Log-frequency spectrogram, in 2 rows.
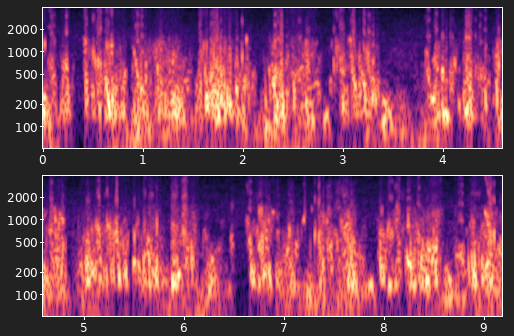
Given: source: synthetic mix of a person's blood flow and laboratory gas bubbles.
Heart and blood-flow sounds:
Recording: Doppler ultrasound of blood flow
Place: precordium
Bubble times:
0.00-0.14 s: bubbles
0.17-0.32 s: bubbles
0.40-1.46 s: bubbles
1.51-2.11 s: bubbles
2.20-2.77 s: bubbles
2.84-3.38 s: bubbles
3.80-4.82 s: bubbles
4.92-5.82 s: bubbles
5.88-6.16 s: bubbles
6.46-6.51 s: bubbles
6.61-7.21 s: bubbles
7.23-7.77 s: bubbles
7.93-8.60 s: bubbles
8.70-9.19 s: bubbles
From the record:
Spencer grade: 4 (maximum detectable bubble signal sounding continuously throughout systole and diastole of every cardiac period, and overriding the amplitude of the normal cardiac signals)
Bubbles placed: anywhere in the cardiac cycle

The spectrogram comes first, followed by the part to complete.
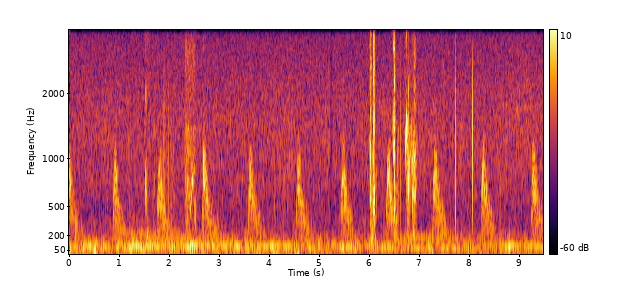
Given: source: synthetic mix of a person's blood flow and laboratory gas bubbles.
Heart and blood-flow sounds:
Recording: Doppler ultrasound of blood flow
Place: subclavian vein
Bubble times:
1.49-1.61 s: bubbles
2.30-2.55 s: bubbles
2.65-2.73 s: bubbles
5.99-6.16 s: bubbles
6.45-6.60 s: bubbles
6.70-6.98 s: bubbles
From the record:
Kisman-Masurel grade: 223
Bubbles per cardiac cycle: several, 3 to 8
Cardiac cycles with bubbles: 10 to 50%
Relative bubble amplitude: loud (0.450 to 0.775)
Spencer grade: 2 (many but less than half of the cardiac periods contain bubble signals, singularly or in groups)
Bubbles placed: anywhere in the cardiac cycle

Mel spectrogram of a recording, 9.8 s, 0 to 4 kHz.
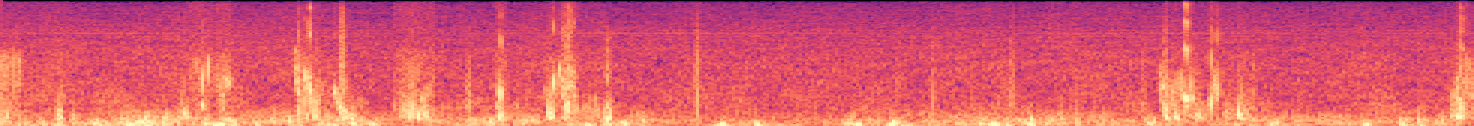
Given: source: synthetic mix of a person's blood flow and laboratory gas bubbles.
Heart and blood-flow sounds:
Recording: Doppler ultrasound of blood flow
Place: subclavian vein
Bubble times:
0.00-0.15 s: bubbles
0.38-0.44 s: bubbles
1.19-1.55 s: bubbles
1.94-2.17 s: bubbles
2.19-2.37 s: bubbles
2.62-2.90 s: bubbles
3.29-3.48 s: bubbles
3.62-4.02 s: bubbles
7.71-8.37 s: bubbles
9.64-9.84 s: bubbles
From the record:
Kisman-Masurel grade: 233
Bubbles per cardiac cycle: several, 3 to 8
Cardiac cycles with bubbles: 50 to 99%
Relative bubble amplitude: loud (0.450 to 0.775)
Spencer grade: 3 (all of the cardiac periods contain showers or single bubble signals, but not dominating or overriding the cardiac motion signals)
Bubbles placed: anywhere in the cardiac cycle

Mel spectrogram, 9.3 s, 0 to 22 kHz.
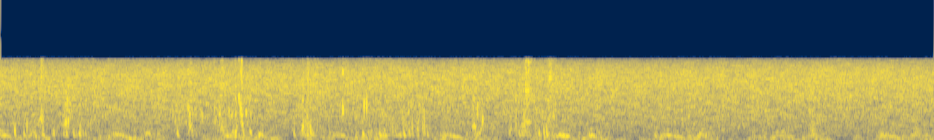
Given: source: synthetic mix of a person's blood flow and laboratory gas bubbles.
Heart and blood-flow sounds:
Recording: Doppler ultrasound of blood flow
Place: precordium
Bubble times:
0.11-0.31 s: bubbles
0.37-0.90 s: bubbles
1.68-2.06 s: bubbles
2.12-2.56 s: bubbles
2.91-3.19 s: bubbles
3.39-3.47 s: bubbles
3.59-4.32 s: bubbles
4.71-4.87 s: bubbles
5.08-5.58 s: bubbles
From the record:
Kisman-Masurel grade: 333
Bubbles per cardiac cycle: rolling drumbeat, 9 or more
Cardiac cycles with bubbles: 50 to 99%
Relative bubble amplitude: loud (0.450 to 0.775)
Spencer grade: 3 (all of the cardiac periods contain showers or single bubble signals, but not dominating or overriding the cardiac motion signals)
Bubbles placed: only in the low amplitude regions of the cardiac cycle

